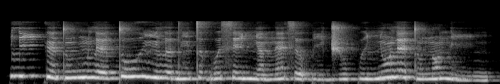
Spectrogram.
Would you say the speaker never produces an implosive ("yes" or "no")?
no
